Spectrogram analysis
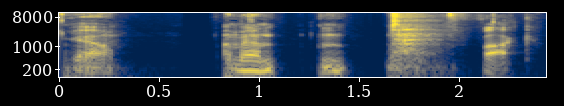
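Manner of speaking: quiet, tearful voice near tears; holding back tears, real; a real catch in the voice; choked up. Real, not acted. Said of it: "Tearing up hearing that".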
